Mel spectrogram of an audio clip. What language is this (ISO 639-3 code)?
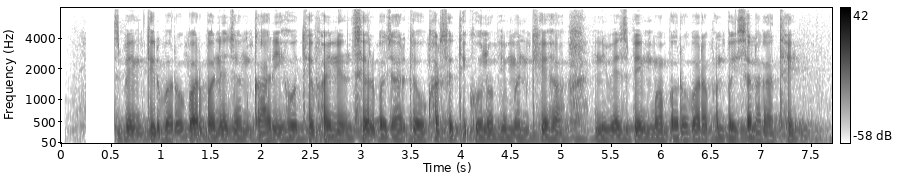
hne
